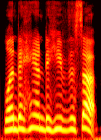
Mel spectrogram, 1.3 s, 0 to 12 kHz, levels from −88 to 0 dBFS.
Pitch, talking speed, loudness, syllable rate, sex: 265 Hz, 330 wpm, -17 LUFS, 7.0 syllables/s, female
